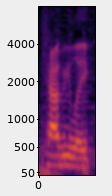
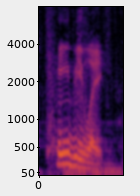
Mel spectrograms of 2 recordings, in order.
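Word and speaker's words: Kaby Lake: you pointed out that I continue to call Intel's processor line cab Lake instead of pronouncing it correctly as KB Lake and for that yes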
